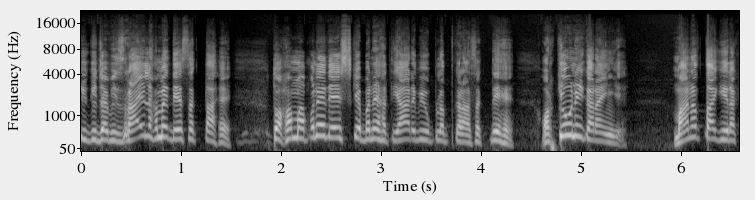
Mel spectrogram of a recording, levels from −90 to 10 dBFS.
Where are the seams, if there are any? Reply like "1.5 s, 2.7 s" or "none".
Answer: none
